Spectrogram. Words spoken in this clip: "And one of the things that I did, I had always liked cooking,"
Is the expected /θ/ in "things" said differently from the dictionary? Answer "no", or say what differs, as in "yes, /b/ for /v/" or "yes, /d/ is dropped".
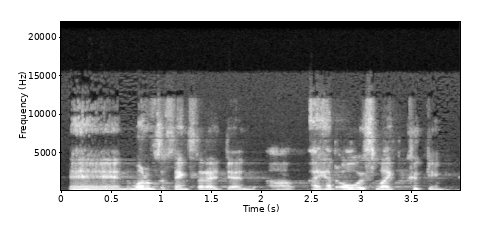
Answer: no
